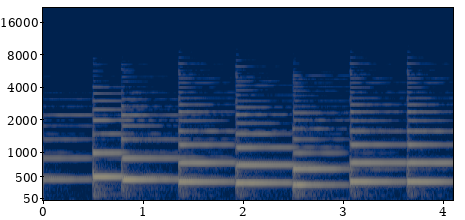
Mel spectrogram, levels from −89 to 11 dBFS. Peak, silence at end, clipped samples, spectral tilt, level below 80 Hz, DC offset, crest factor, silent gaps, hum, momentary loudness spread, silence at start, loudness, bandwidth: -24 dBFS; 0 s; under 0.1%; -5 dB/octave; -84 dBFS; under 0.1%; 14 dB; none; none; 5 LU; 0 s; -38 LUFS; 8 kHz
